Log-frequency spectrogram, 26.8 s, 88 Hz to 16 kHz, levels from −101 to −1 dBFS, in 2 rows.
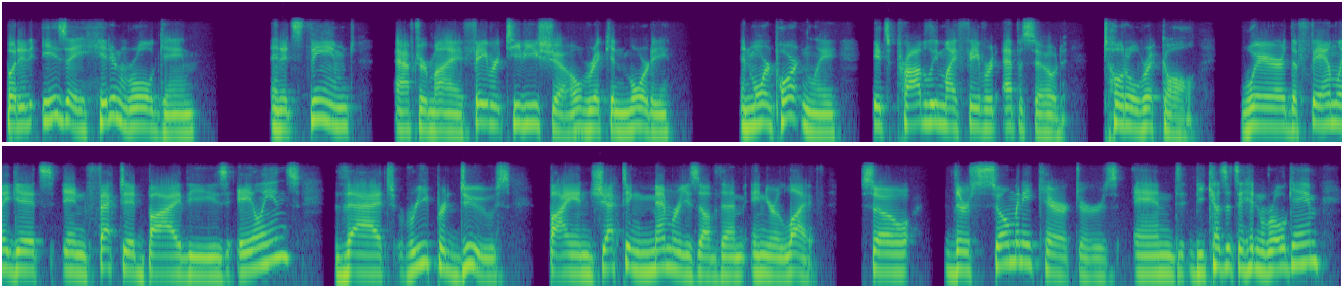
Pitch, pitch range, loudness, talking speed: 150 Hz, 135-170 Hz, -23 LUFS, 130 wpm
